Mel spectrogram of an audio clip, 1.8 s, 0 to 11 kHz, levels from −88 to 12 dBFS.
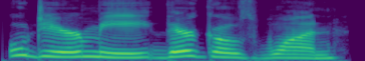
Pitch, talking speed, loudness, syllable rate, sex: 230 Hz, 195 wpm, -16 LUFS, 5.0 syllables/s, female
